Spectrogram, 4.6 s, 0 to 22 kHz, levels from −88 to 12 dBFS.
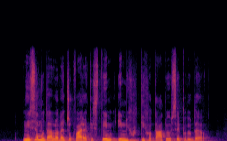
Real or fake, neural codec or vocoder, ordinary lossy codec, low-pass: fake; codec, 44.1 kHz, 7.8 kbps, Pupu-Codec; none; 14.4 kHz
